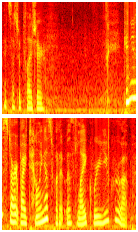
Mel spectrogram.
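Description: A woman's voice: medium pitch, very animated, moderate pace, warm tone. A woman hosting an interview program, introducing and questioning her guest. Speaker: radio interview host.

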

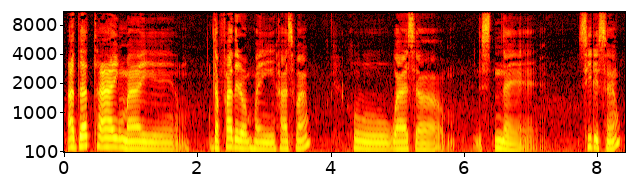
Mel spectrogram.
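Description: A woman from Peru in her thirties with a Peruvian Spanish accent, a guest in an interview, speaking halting English with many fillers. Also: fairly low pitch. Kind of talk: interview conversation.

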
